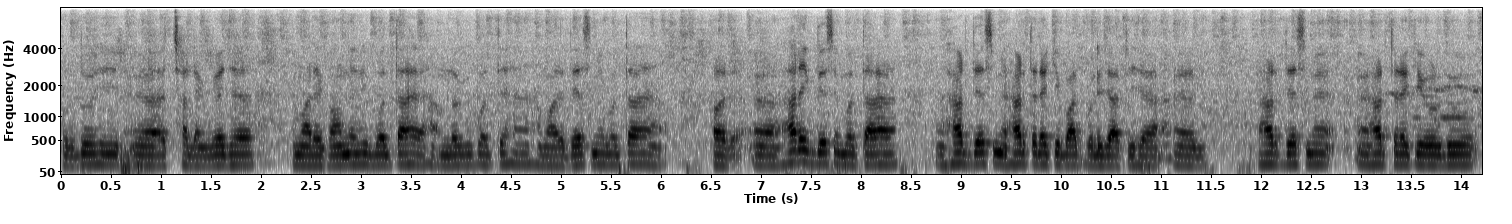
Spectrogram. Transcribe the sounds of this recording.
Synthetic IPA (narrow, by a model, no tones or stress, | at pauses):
ʊɾd̪uɦiətːʃʰalɛ̃ːŋɡɡed͡ʒɦɛ | hɐmaːɾeɡãːʊ̃nmẽbʱiboːlt̪aɦɛɦəmloːɡbiboːlt̪eɦɛ̃ɦɐmaːɾed̪eːsmẽboːlt̪aɦɛ | ɔːɾɦəɾeːk̚d̪eːsmẽboːlt̪aɦɛ | ɦəɾd̪eːsmẽɦəɾt̪əɾəɦkibaːt̪boːlid͡ʒaːt̪iɦɛ | ɦəɾd̪eːsmẽ | ɦəɾt̪əɾəɦkiʊɾd̪ʱu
